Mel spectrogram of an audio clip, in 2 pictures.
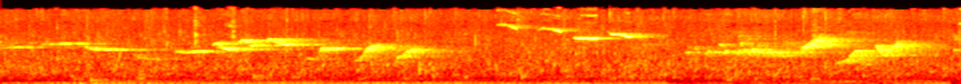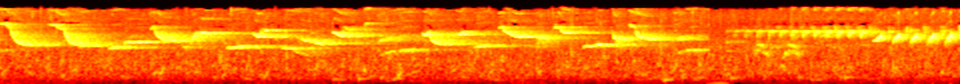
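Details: White-rumped shama singing as a master recording for training, mixed with nature sounds and flowing water: rich, fast whistled phrases that step upward, sharp high notes and rapid rising sweeps, with a low hum early on.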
